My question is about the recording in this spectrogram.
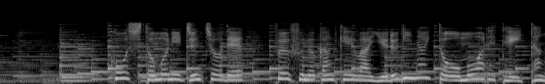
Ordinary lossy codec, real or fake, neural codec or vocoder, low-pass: none; real; none; 7.2 kHz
